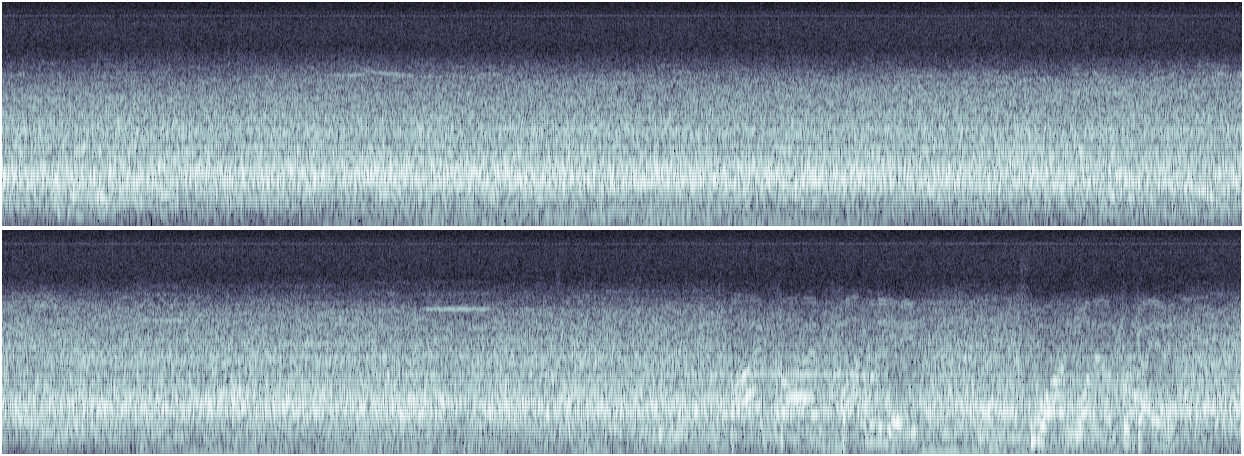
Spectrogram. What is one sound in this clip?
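A large crowd roars and cheers steadily in a big stadium.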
